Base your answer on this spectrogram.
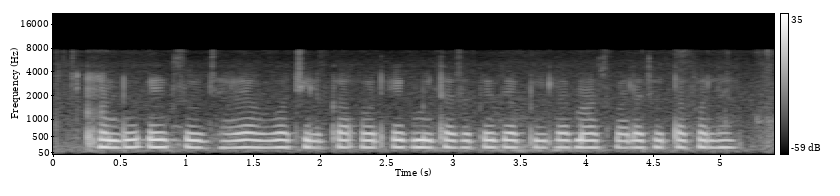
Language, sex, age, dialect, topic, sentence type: Hindi, female, 56-60, Awadhi Bundeli, agriculture, statement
